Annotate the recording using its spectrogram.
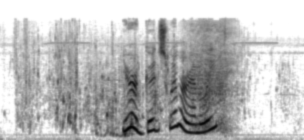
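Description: A young girl lets out a long happy sigh.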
